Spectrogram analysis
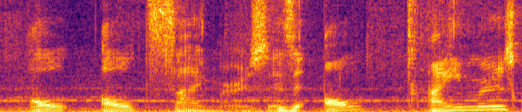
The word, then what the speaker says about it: Alzheimer's: Um, by the way, how do you pronounce al Alzheimer's? Is it Alzheimer's? Cuz when people say Alzheimer's, I hear Well, I mean, I'm saying right now, but you know, Alzheimer's like all timers, you know, but then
